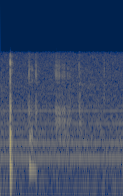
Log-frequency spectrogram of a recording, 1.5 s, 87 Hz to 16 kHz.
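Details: Late-1960s Pioneer SX-34 tube stereo receiver with noise in the left channel: a low steady hum under faint clicks with no music; audio hum noise, traced near a capacitor and resistor, later found to be a resistor.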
